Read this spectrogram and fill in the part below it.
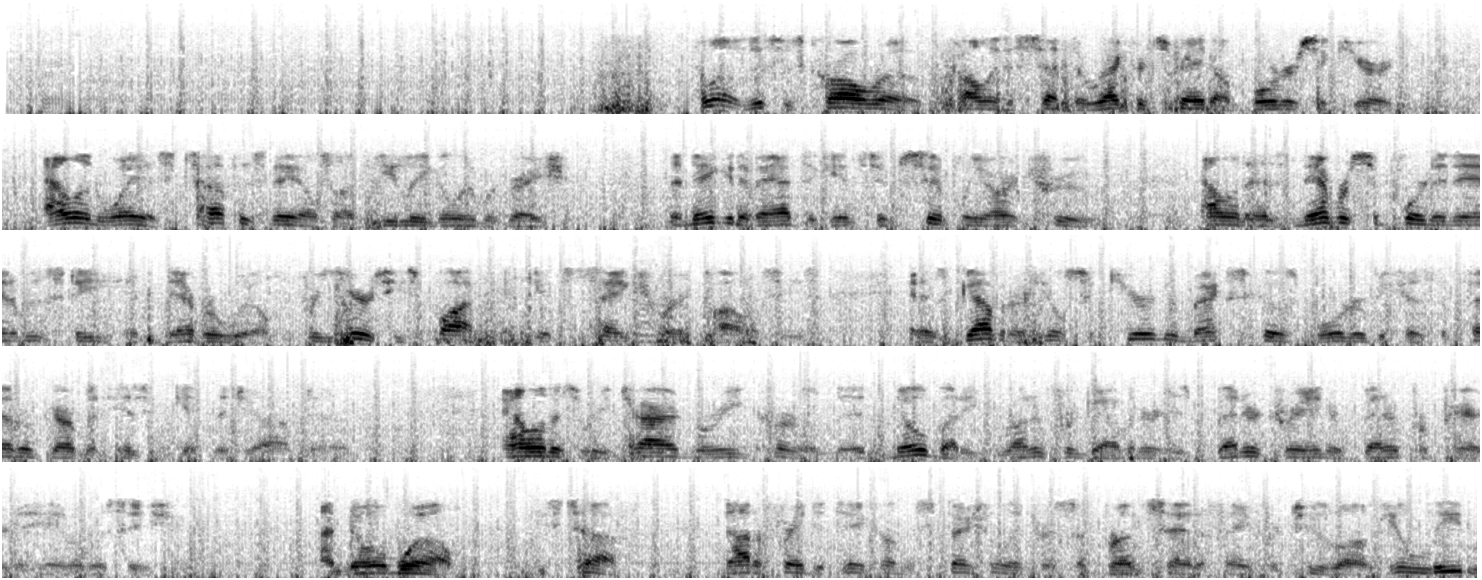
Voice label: Robocall; Rove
